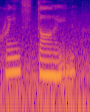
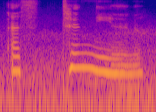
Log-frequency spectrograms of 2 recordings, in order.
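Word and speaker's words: Estinien: this guy's name wrong I keep thinking his name is Einstein but it's astonian I can't it's in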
